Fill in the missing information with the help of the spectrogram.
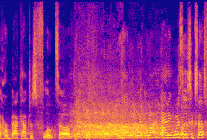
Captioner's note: audience laughs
